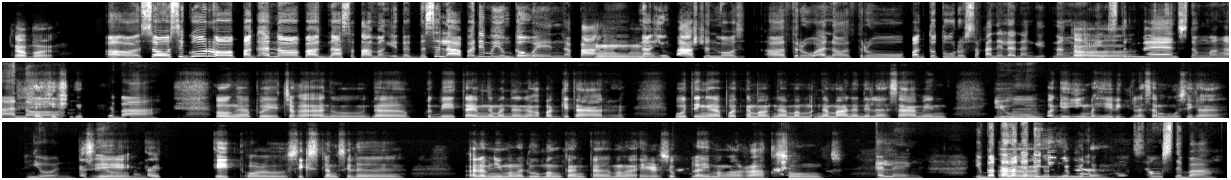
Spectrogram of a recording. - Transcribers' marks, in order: tapping; static; distorted speech; chuckle; other background noise; mechanical hum
- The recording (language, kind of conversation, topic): Filipino, unstructured, Paano mo pinapawi ang stress sa araw-araw?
